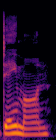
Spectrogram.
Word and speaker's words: Daemon: Call me Daemon. He pronounced it Daemon, with emphasis on the first syllable.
